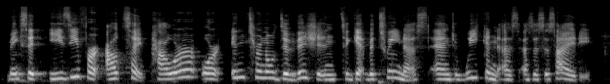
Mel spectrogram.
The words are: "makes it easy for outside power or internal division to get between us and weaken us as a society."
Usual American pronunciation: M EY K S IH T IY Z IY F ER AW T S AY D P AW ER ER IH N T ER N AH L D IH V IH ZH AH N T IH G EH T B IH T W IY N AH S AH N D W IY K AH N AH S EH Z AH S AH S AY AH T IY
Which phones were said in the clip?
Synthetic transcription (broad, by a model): M EY K S IH T IY Z IY F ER AW T S AY D P AW ER ER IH N T ER N L D IH V IH ZH AH N T IH G EH T B IH T W IY N AH S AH N W IY K AH N AH S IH Z AH S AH S AY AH T IY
